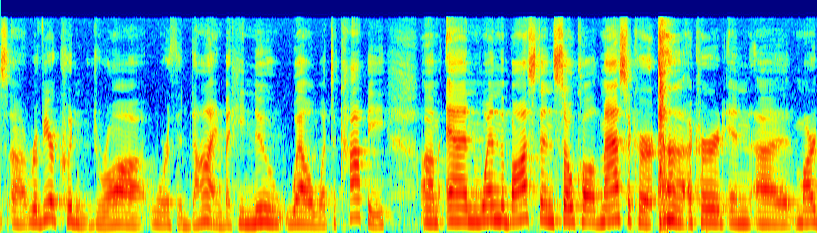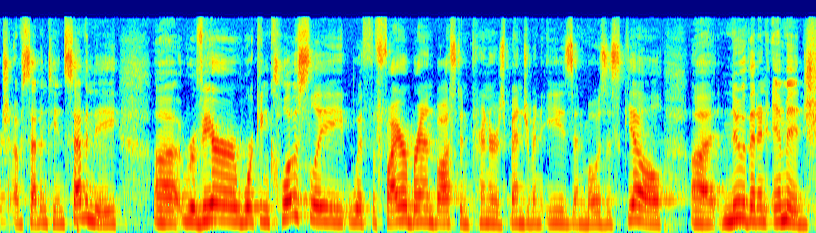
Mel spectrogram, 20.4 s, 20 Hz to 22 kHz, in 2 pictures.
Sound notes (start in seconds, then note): 8.2 clears throat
